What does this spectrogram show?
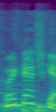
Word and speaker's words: Gordetsky: Deb Anderson and Svetlana Gordetsky. Is that right? Gordetsky. I said her name right. Absolutely right.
